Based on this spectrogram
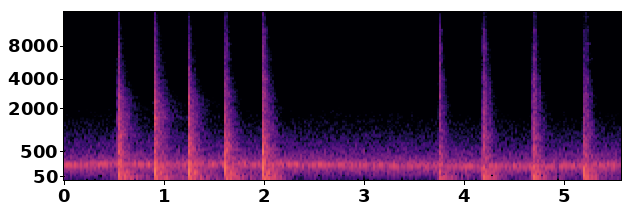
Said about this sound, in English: Knock harder, Alice. Knock harder. I can't. Hurts my knuckles.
